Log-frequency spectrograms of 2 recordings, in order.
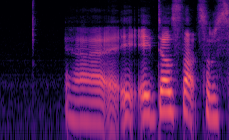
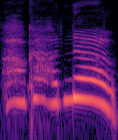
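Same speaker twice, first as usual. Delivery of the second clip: horrified; 10 semitones higher, much slower than usual. Retold or imitated. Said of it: "somebody just going".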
